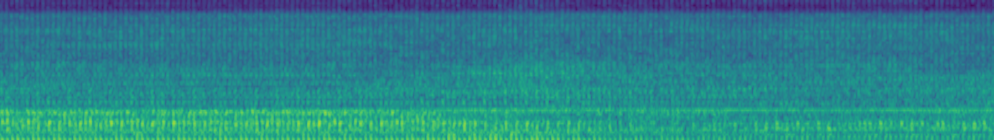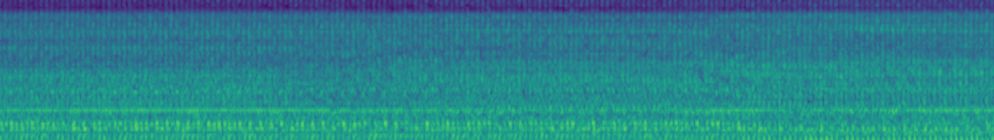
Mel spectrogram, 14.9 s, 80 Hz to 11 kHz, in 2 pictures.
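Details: Mercedes OM654.916 diesel idling: steady regular clatter about two and a half beats per second, owner unsure if normal; engine knocking noise, cause unknown.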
